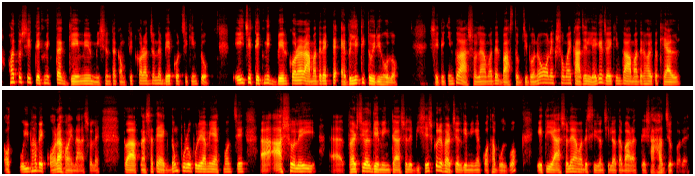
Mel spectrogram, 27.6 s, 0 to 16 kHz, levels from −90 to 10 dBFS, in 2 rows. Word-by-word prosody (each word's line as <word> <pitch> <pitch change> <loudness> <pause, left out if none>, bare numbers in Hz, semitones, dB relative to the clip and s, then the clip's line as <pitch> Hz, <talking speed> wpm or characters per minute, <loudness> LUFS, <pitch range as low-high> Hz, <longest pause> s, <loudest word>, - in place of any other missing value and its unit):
হয়তো 180 +2 +1
সেই 180 -2 -1
টেকনিকটা 140 +2 0 0.2
গেম 110 0 +3
এর 120 - -1
মিশনটা 105 +4 -7
কমপ্লিট 95 +4 -9
করার 120 -1 0
জন্য 130 0 -6
বের 110 +1 +3
করছি। 115 0 -5
কিন্তু 110 +1 -3 0.7
এই 145 - +4
যে 180 - +5
টেকনিক 135 +2 +1
বের 115 0 +7
করার 130 0 +6
আমাদের 115 +2 -1
একটা 120 - +1
অ্যাবিলিটি 125 +9 +1
তৈরি 105 -3 +3
হলো, 90 -3 -1 0.8
সেটি 105 - -5
কিন্তু 115 +1 -5 0.2
আসলে 100 0 -4
আমাদের 110 +3 -4
বাস্তব 85 0 -1
জীবনেও 100 +8 -2
অনেক 145 -1 -3
সময় 140 -1 -3
কাজে 110 +2 +3
লেগে 175 - +1
যায় 110 0 +3
কিন্তু 125 0 -6
আমাদের 105 +1 -2
হয়তো 110 -1 -2
খেয়াল 95 -2 +3 0.5
অত - - -4 0.2
ঐ - - +2 0.2
ভাবে 430 - +5 0.2
করা - - +7
হয় - - -2
না - - -3
আসলে। - - -10 0.5
তো - - -2 0.2
আপনার 100 +1 -3
সাথে 115 -1 -2
একদম 90 +10 -4
পুরোপুরি 140 -4 +3
আমি 120 +1 -3
একমত 115 +2 -8
যে, 115 - +1 0.5
আ - - +4 0.3
আসলেই 130 -3 +3 0.5
এ্যা - - -4 0.2
ভার্চুয়াল 115 +6 +5
গেমিং 100 -4 +3
টা, - - +1
আসলে 105 +2 -3
বিশেষ 140 - -2
করে - - +4
ভার্চুয়াল - - +1
গেমিং 95 -1 -2
এর 95 - -14
কথা 90 +5 -4
বলবো। 80 -4 -5 0.6
এটি 120 - -5 0.2
আসলে 115 +7 -2
আমাদের 110 -1 -3
সৃজনশীলতা 95 -3 -6
বাড়াতে - - -3 0.2
সাহায্য - - -4 0.2
করে। - - -16
115 Hz, 160 wpm, -26 LUFS, 105-130 Hz, 0.8 s, বের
